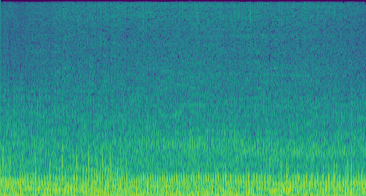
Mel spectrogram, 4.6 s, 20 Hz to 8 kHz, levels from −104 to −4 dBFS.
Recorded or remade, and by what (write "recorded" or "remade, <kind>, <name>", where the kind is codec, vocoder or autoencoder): recorded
